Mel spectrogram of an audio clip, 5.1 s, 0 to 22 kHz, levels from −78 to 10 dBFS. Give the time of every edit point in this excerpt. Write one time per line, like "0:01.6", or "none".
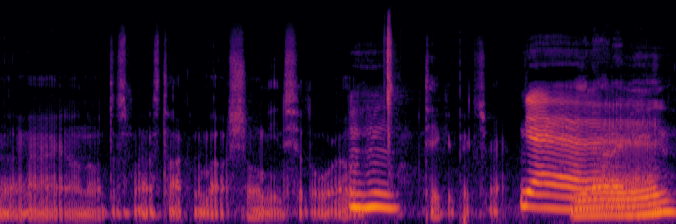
none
